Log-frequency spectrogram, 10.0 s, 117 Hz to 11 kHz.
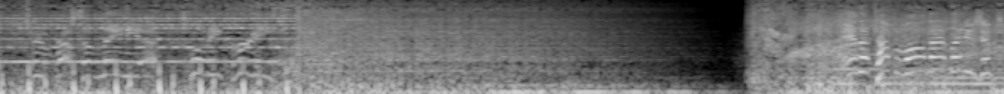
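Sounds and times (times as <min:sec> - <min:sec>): low rumble: 0:02.1 - 0:07.4.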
